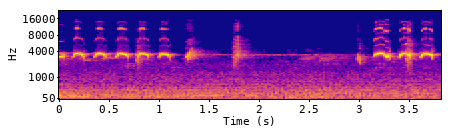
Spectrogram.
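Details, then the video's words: Chinese hwamei female, heard to excite cock birds: five sharp, bouncing whistled notes, a gap with faint scrapes, then four more of the same arched notes at a brisk pace. "Quế lâm mái xùy kích trống căng lửa hót hay"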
